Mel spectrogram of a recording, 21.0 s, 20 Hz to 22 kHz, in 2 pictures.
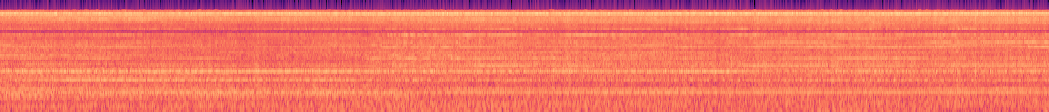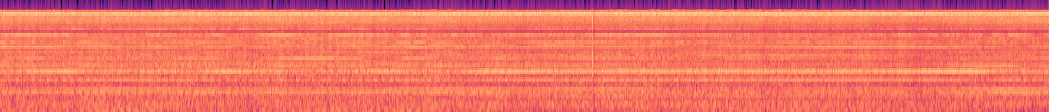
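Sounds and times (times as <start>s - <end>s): helicopter engine and rotor drone: 0.0s - 20.9s
high whining tones: 0.0s - 20.9s.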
